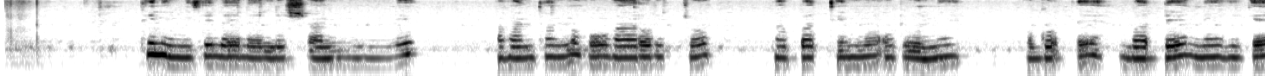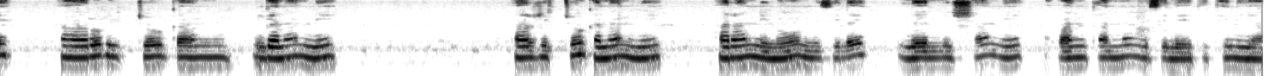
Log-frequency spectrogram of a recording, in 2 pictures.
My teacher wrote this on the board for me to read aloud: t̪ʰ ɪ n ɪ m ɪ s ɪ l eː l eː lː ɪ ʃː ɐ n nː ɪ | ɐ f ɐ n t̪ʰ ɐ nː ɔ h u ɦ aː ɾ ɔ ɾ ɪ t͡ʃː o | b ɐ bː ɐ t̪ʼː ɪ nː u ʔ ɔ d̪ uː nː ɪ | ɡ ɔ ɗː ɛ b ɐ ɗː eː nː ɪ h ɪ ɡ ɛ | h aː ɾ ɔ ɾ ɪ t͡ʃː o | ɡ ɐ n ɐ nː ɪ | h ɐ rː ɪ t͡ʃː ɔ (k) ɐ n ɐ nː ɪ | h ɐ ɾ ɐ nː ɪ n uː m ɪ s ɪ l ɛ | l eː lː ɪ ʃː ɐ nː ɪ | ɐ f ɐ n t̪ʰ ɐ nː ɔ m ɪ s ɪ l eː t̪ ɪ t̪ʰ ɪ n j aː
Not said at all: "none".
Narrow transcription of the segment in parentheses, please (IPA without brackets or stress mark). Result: ɡ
